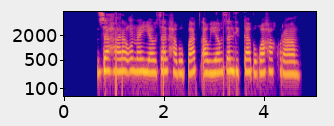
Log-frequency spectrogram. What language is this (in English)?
Pashto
